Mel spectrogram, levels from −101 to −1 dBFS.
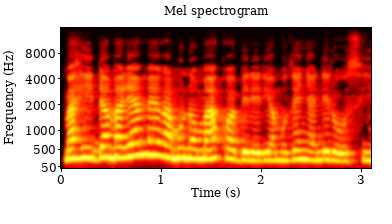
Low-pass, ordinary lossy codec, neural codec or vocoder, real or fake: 14.4 kHz; none; none; real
